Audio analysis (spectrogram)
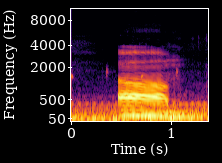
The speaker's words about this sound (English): If you can't tell by the beeping behind me, man, I'm turning up in the ride. So yeah, man, just over here trying to this to happen with the car.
